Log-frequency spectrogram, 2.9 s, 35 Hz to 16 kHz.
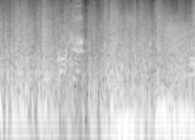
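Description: Explosions and gunfire in the Arma 3 video game, loud booms and crackling blasts over constant heavy noise, with shouting voices mixed in.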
